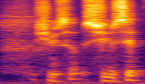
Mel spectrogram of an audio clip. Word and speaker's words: Shusett: Shusett, thank you.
